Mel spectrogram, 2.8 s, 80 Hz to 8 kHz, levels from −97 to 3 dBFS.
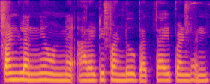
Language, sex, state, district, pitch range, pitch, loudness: Telugu, female, Andhra Pradesh, Sri Satya Sai, 215-230 Hz, 220 Hz, -20 LUFS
